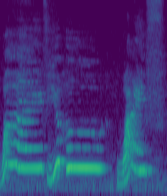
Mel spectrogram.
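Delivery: high, loud sing-song call for his wife; farmer calling wife. Acted. Farmer calling his wife from the potato field, high sing-song call. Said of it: "He's saying".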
